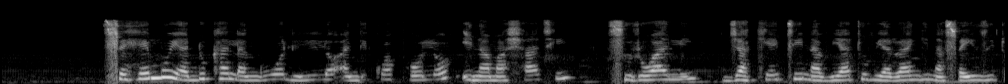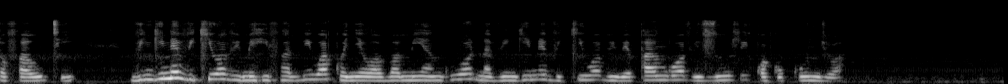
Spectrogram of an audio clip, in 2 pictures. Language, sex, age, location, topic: Swahili, female, 18-24, Nairobi, finance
